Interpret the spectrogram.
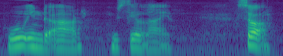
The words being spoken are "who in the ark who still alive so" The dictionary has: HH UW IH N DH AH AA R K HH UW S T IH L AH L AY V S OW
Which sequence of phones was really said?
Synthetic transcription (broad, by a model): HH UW IH N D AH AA R HH UW S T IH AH L AY F S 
